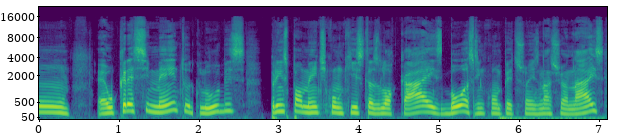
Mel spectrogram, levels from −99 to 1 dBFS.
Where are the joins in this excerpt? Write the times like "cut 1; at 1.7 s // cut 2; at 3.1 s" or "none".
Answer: cut 1; at 1.9 s // cut 2; at 3.6 s // cut 3; at 5.0 s // cut 4; at 5.4 s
